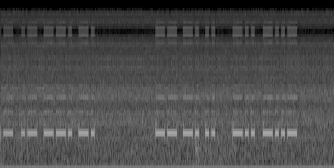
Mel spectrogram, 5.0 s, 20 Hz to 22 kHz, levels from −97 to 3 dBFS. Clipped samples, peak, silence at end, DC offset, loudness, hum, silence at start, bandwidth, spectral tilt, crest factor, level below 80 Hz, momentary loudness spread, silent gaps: under 0.1%; -26 dBFS; 0 s; 0.4%; -38 LUFS; none; 0 s; 17 kHz; -1 dB/octave; 12 dB; -68 dBFS; 9 LU; none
